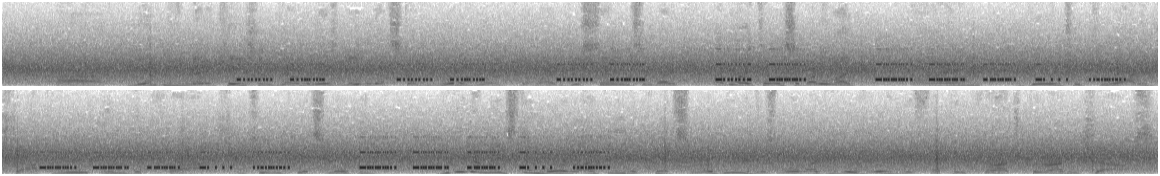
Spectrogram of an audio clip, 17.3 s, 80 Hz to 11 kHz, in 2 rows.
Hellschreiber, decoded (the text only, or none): CQ CQ CQ DE EB6LZ EB6LZ EB6LZ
